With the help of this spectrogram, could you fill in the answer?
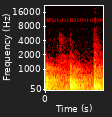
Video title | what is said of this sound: Sourdough Bread Start to Finish - First time experience | if you knock on it and if it sounds hollow then it's ready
